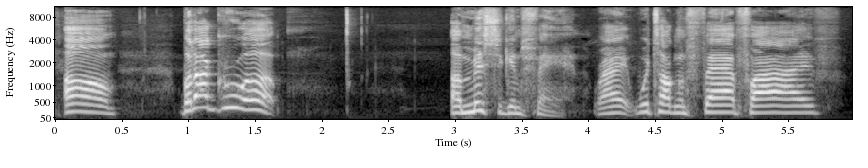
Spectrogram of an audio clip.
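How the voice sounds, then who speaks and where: High lively guy ranting about football on a podcast, swears a lot, dry close mic. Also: slow, dry recording. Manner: animated, exclamatory, swears freely. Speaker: sports podcast co-host. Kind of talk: casual sports debate.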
